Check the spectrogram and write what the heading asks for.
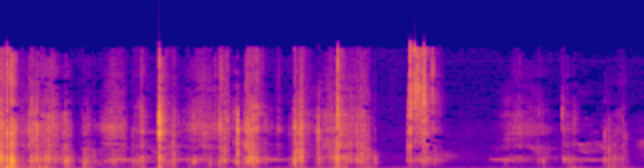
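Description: Scissors cutting open the plastic film sealing a clear plastic food tray, with the plastic crackling and crinkling as it is pulled open and handled. It is a run of short sharp snips and crackles, loudest near the start, with a brief lull about four seconds in.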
